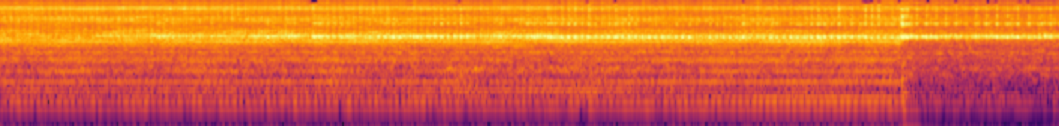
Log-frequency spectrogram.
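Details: Washing machine wash motor bench-wired through a timer switch and capacitor: steady hum and whine that holds, then a sudden change as it stops to reverse direction; normal forward-reverse wash cycling.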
